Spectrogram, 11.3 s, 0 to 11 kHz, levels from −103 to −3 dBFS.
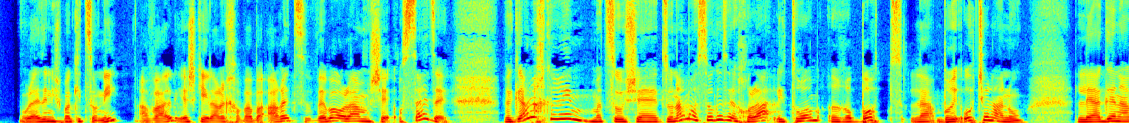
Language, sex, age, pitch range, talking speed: Hebrew, female, 30-49, 150-215 Hz, 135 wpm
